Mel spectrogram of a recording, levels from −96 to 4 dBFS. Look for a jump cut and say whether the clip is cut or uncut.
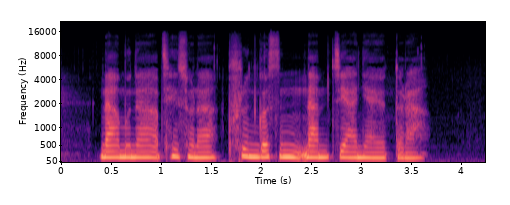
cut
